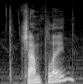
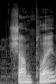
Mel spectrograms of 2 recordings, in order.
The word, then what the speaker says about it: Champlain: Champlain? Champlain? I think it's French pronounced, isn't it? From Canada.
